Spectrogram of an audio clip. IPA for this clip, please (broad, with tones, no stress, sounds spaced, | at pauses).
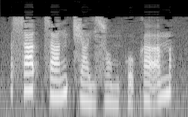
s a˦˥ t̚ s a˨˦ n t͡ɕ a̤˨˩ j z ɔ̤˨˩ m k o̰˧˨ k a̰˧˥ m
